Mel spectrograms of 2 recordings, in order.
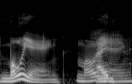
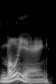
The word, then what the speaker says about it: Mojang: learned that during this conference that mojang is pronounced mowing I did not know that that changes everything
